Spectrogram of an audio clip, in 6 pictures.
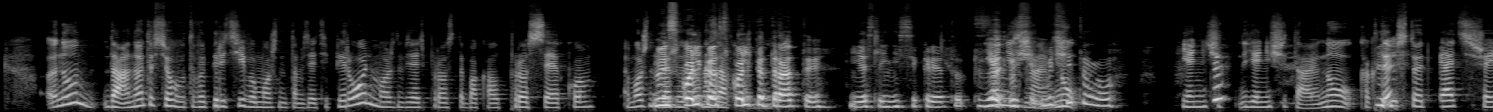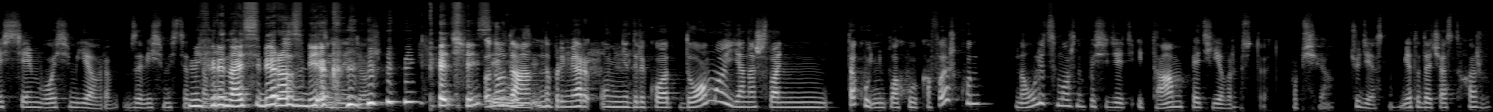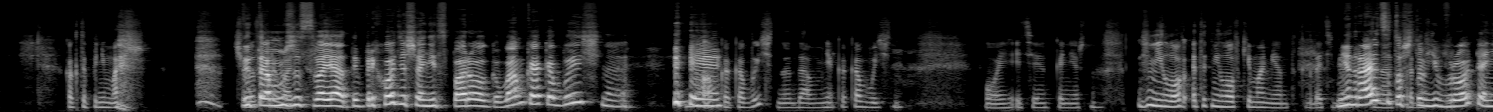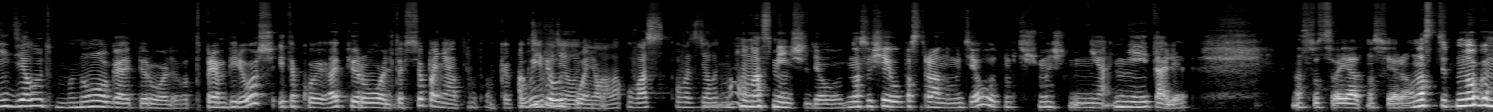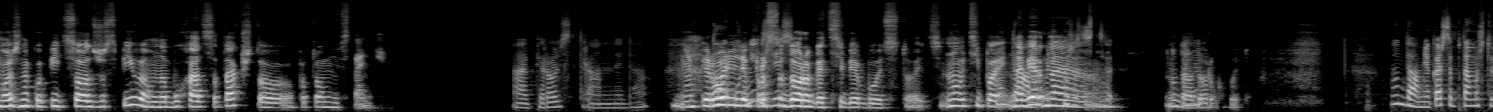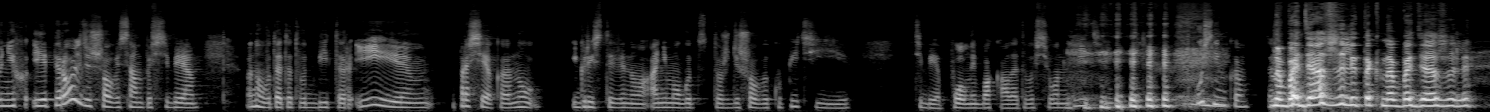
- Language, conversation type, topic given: Russian, unstructured, Как ты обычно планируешь бюджет на месяц?
- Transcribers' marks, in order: in Italian: "аперитиво"; chuckle; unintelligible speech; tapping; other background noise; laugh; chuckle; chuckle; other noise; laughing while speaking: "нелов"; laugh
